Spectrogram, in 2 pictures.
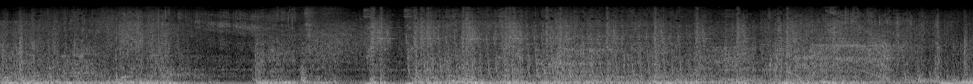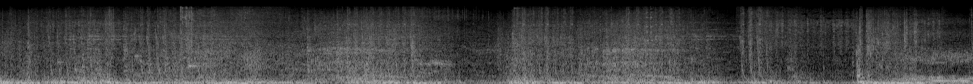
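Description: Loud explosions boom.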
